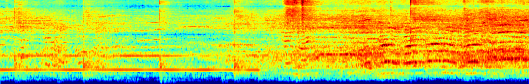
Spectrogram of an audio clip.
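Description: Dance music plays loudly over speakers in an echoing room.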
